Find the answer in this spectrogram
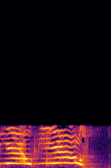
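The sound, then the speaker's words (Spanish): A person imitates a cat's meow in a drawn-out, wavering tone, sustained for about a second and a half before sliding down at the end, fairly loud. “Pero maullaré por ti, no importa, trátame mal, yo seguiré maullando bajo la lluvia.”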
